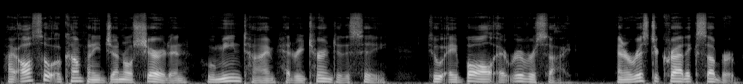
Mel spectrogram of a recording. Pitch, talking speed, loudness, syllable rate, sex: 105 Hz, 135 wpm, -20 LUFS, 6.5 syllables/s, male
